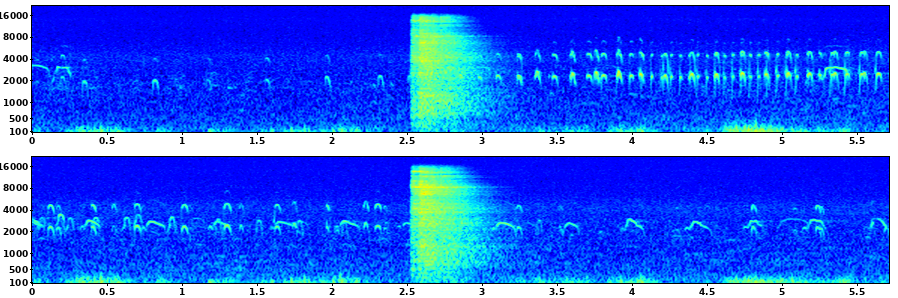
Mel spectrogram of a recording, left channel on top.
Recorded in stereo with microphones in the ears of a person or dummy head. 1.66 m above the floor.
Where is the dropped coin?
5° left (ahead or behind), 1.3 m.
